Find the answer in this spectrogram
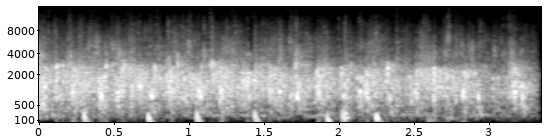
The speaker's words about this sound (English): So I just wanted to make sure we gave the panelists a huge round of applause before we sign off. Thank you. Thank you.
